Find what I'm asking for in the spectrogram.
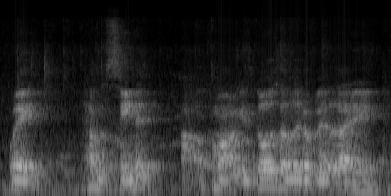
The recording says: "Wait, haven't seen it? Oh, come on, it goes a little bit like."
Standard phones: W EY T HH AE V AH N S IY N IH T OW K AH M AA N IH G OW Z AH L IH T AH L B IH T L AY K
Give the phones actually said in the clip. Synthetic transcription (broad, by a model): W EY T HH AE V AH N S IY N IH T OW K AH M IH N G OW Z AH L IH T L B IH T L AY K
